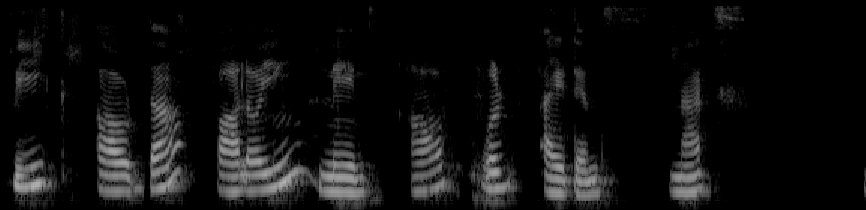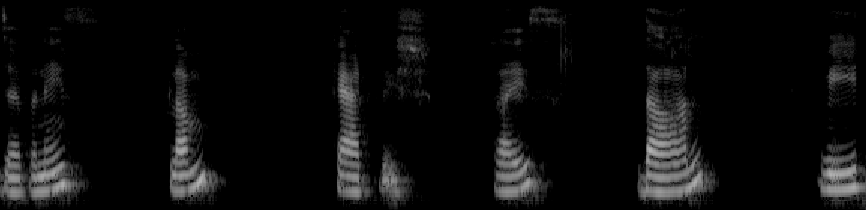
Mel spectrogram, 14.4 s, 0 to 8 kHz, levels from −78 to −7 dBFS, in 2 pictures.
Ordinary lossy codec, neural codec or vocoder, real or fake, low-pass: none; none; real; 7.2 kHz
